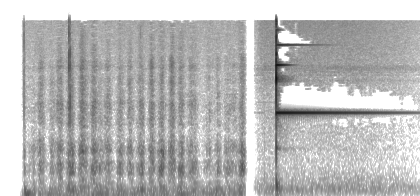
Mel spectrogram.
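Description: A quick run of faint ticks, about eight a second, for two seconds, then a single bright bell-like ding that rings on and slowly fades.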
